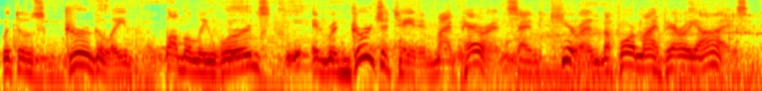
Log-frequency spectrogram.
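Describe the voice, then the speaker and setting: Expressive man narrating a scary story, animated pitch. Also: moderate pace, noisy background. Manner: expressive, suspenseful. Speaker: narrator, voice artist. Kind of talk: scripted dramatic narration of scary children's story.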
